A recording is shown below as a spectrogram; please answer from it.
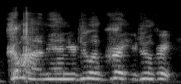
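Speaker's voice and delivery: hammed-up encouragement from the corner; mock cheering. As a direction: pump him up like a cheesy cornerman. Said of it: "negative reinforcement than I do positive".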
